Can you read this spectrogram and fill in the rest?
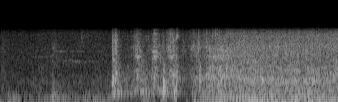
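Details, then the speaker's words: VW Beetle after fuel lines, previously reversed, were corrected, started with starting fluid: cranks, catches and picks up on throttle, then hangs unevenly and won't hold idle on its own. "can't get it to idle but we got it started you think that was an official start yeah"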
